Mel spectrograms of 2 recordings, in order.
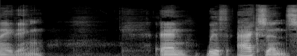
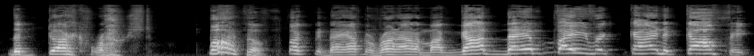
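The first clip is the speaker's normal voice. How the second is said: builds louder and higher into a furious rant; angry coffee rant; 7 semitones higher, 6 dB louder than usual. Acted. Customer fuming that the store ran out of his favorite coffee, angry rant. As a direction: rage at the store for running out, louder and higher each line.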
